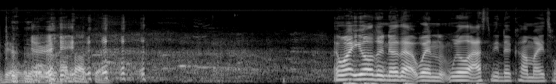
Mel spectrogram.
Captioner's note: laughter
